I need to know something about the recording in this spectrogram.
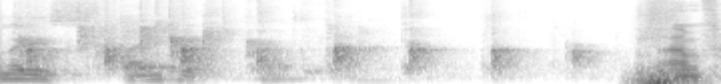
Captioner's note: audience claps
